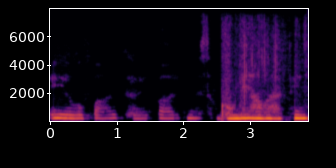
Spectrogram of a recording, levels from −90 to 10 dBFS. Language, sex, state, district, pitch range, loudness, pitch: Magahi, female, Bihar, Gaya, 235-250 Hz, -24 LUFS, 245 Hz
